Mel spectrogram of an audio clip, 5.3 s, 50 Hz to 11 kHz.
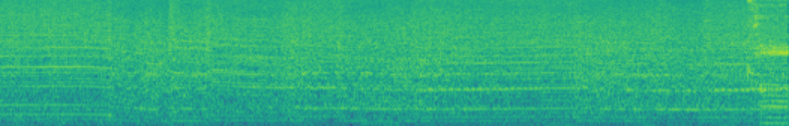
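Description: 1996 Tyrrell F1 race car in Automobilista at Albert Park, its high-pitched engine whine held steady and loud for several seconds, with a brief swell near the end.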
